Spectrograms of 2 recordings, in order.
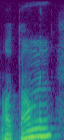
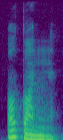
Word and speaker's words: automne: لا ننطق M في كلمة الخريف باللغة الفرنسية، لا نقول automne بل نقول automne.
